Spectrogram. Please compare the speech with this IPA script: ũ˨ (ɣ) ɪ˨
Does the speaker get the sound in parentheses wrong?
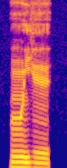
yes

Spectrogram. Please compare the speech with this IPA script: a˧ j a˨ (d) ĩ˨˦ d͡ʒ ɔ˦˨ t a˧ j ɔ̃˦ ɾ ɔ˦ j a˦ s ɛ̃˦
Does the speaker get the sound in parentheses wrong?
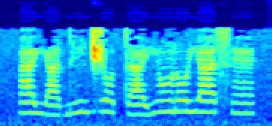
no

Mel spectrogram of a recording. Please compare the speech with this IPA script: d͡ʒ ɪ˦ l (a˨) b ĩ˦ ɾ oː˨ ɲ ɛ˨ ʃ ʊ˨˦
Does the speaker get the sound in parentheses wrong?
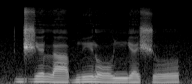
no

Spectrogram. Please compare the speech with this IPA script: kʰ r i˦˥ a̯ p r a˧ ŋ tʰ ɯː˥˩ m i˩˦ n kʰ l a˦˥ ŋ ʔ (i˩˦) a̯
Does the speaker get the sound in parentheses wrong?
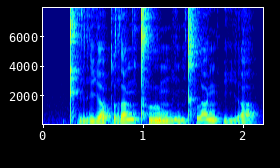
no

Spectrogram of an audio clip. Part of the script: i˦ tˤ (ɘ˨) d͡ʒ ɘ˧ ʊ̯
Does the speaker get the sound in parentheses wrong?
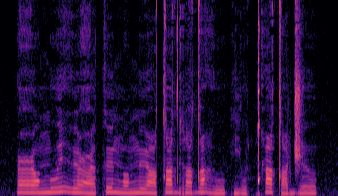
no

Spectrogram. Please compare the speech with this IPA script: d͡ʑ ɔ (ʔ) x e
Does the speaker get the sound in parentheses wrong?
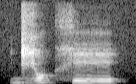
yes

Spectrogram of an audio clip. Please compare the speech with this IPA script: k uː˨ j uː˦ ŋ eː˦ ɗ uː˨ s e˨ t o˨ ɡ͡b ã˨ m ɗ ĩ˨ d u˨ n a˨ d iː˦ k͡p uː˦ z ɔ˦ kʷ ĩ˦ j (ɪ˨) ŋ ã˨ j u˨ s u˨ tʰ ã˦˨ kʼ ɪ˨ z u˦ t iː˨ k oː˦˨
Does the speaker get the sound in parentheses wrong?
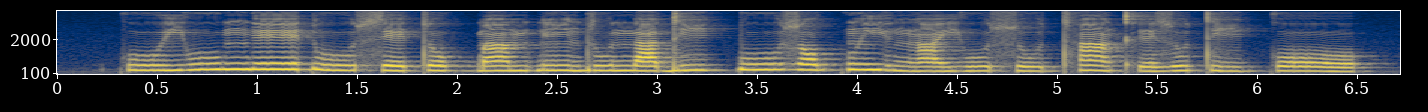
no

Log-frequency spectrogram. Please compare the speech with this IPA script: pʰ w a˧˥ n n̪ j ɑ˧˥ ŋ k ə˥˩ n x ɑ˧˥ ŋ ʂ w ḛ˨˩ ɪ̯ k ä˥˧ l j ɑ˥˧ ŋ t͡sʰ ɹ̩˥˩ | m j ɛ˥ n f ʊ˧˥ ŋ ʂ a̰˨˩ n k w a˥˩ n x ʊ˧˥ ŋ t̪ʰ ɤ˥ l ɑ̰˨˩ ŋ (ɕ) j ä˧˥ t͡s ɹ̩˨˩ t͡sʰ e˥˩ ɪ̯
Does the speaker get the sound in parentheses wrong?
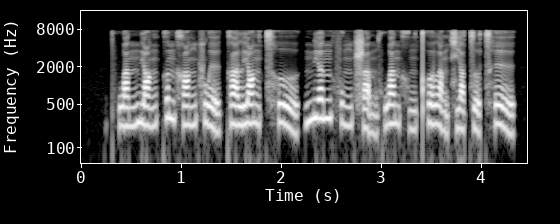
no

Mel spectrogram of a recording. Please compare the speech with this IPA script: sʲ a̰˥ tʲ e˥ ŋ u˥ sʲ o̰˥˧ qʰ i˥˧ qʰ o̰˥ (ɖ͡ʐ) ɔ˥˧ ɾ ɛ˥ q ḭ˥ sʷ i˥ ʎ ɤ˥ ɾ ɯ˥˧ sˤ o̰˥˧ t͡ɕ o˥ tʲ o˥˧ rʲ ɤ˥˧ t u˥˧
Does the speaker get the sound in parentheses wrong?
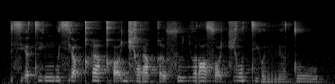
yes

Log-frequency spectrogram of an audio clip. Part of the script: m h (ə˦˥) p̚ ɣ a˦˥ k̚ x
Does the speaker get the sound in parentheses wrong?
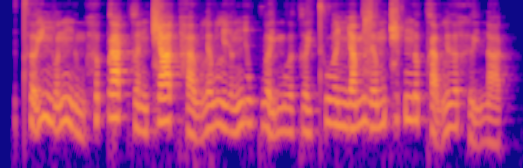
no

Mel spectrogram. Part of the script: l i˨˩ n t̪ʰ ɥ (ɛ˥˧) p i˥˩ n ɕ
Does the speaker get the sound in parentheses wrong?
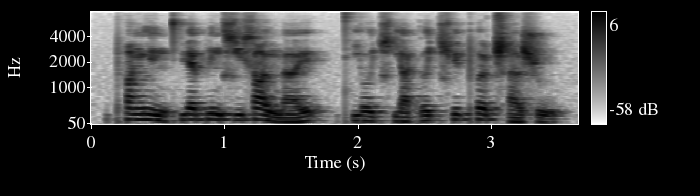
no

